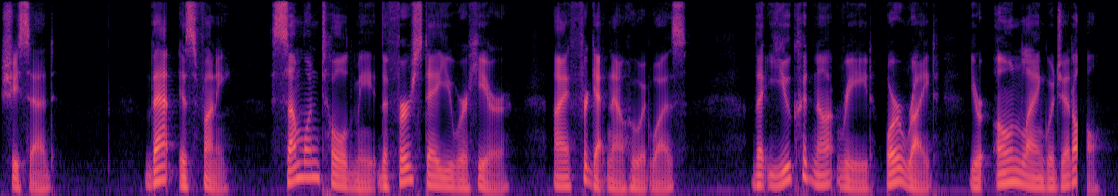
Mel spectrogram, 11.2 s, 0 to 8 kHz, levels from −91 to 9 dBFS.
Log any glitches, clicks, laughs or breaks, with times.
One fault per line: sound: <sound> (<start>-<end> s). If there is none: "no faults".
sound: dropout (10.8-10.9 s)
